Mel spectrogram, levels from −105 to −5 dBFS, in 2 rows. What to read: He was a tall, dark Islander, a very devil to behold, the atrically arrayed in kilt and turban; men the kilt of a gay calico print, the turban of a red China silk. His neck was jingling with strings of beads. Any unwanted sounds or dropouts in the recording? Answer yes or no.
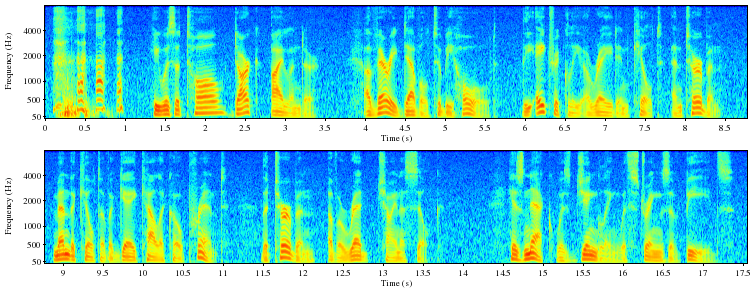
yes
